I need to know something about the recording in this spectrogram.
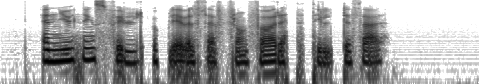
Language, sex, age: Swedish, female, 23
